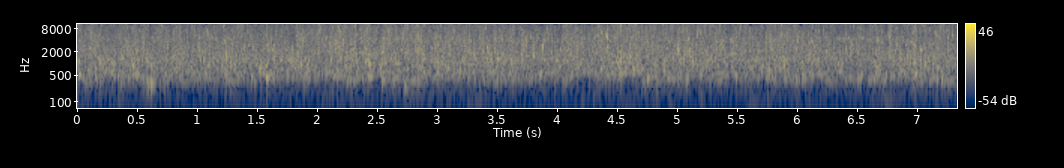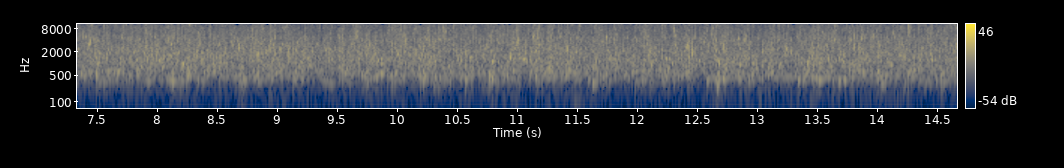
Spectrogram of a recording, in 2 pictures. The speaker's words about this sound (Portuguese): O som da água fluindo era como uma canção suave que as guiava ainda mais profundamente na floresta.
